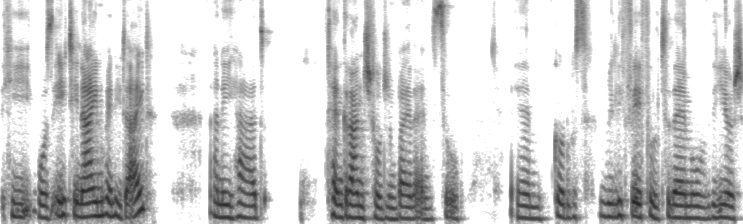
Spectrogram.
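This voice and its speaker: A woman with a Hebridean accent and a dark, mellow tone at medium pitch, fairly slow in pace with ordinary pitch variation and long, frequent pauses. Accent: Hebridean Scottish. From Scotland, Western Isles (Scalpay, Harris). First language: Scottish Gaelic. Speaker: churchgoer giving testimony. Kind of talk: testimony.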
